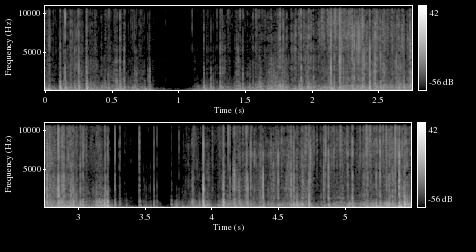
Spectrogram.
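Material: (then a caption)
Mesh, foam. A rolling gold metal spiked roller is scratched across a hand-sized blue scouring sponge with a sparkly woven glitter mesh cover, soft and solid, held over the mics. It makes a dense, rough scratching and crackling texture with a heavy low rumble and bright crisp edges. The sound drops out briefly twice, near one second and again around three and a half seconds.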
